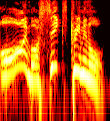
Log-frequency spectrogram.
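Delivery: high put-on Australian accent. Prompted by the others to show off his Australian accent. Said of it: "Travis actually does a phenomenal Australia".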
